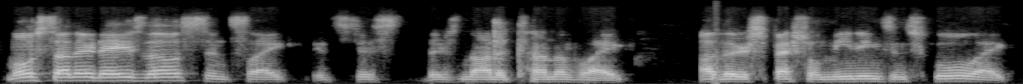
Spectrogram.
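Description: A man with a fairly low voice chats casually in a laid-back, slangy way. His R's slip toward W. The recording is close and dry, though somewhat dull and lo-fi. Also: brisk, dry recording. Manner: trouble pronouncing R sounds, saying w for r. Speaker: guest, school teacher and girls' basketball coach. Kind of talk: casual chat.

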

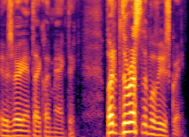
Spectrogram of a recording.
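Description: A man chatting casually with friends, animated and swearing, laughing often. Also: mid-range voice, rapid-fire, no echo. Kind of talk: casual chat.

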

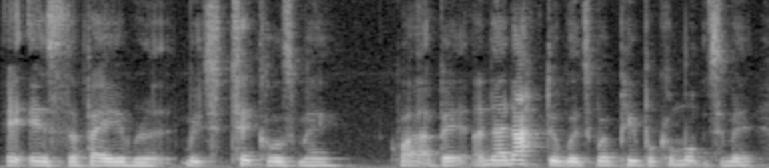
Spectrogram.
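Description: A woman's voice: low voice, brisk. A middle-aged woman poet talking candidly and bluntly about her writing, with many restarts and frequent laughter. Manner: blunt, chatty, frequent restarts and self-corrections; animated, laughs often. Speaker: writer and performance poet. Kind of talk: candid personal monologue.

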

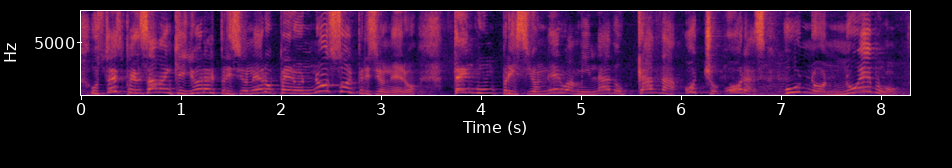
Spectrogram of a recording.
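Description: Give me a preacher acting out a joyful, defiant prisoner apostle in a high, lively voice. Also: male voice. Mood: triumphant. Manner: exuberant, rhetorical, speaking in first person as the prisoner. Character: apostle Paul, chained prisoner, joyful and bold. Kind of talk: sermon role-play.

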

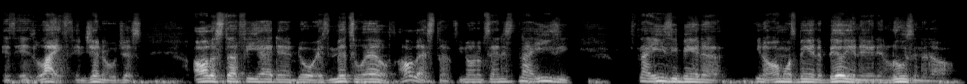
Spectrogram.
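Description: A man's voice: lowish voice, fast, darkish tone, breathy edge. A man in his thirties, a football player as guest, talking candidly in a casual interview, laughing often and restarting his words.

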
